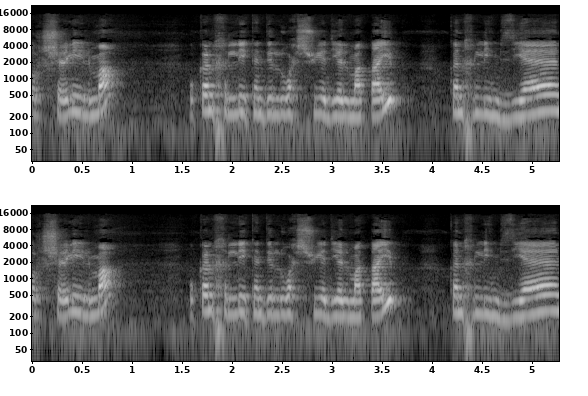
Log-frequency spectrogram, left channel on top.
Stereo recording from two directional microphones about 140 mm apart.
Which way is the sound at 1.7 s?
30° right (ahead or behind).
